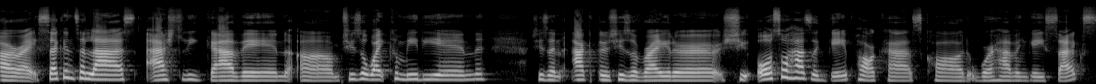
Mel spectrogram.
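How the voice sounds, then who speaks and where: On a very clean recording with a silent background, the speaker goes at a fairly slow pace with hardly any pauses, ordinary pitch variation and a slight Spanish accent. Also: woman, medium pitch for a woman. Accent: light Spanish-accented English. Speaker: podcast co-host. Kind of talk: casual chat.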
